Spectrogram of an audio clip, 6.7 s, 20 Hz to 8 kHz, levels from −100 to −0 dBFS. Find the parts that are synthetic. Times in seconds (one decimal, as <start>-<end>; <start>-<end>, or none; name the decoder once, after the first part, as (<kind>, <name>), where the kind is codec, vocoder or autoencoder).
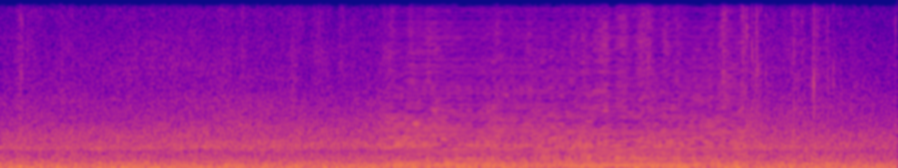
2.9-5.6 (vocoder, HiFi-GAN)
